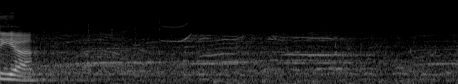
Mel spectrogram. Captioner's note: audience applauding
